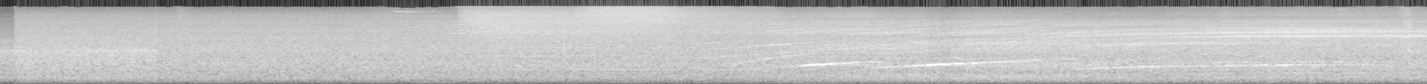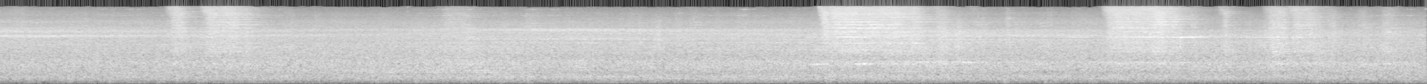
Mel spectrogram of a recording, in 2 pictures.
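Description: Electric passenger train moving through the station, with a steady rumble of wheels on rail. Partway through there are short squeals of the wheels, and a motor whine rises in pitch and then holds. Several short hisses of air come and go.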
